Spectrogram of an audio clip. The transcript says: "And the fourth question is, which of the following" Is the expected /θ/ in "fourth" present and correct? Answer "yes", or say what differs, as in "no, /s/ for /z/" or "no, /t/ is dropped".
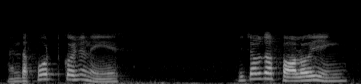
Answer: no, /t/ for /θ/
